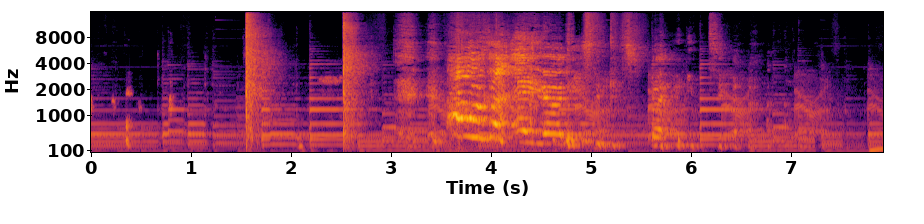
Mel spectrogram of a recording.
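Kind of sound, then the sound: impact, slap to the face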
